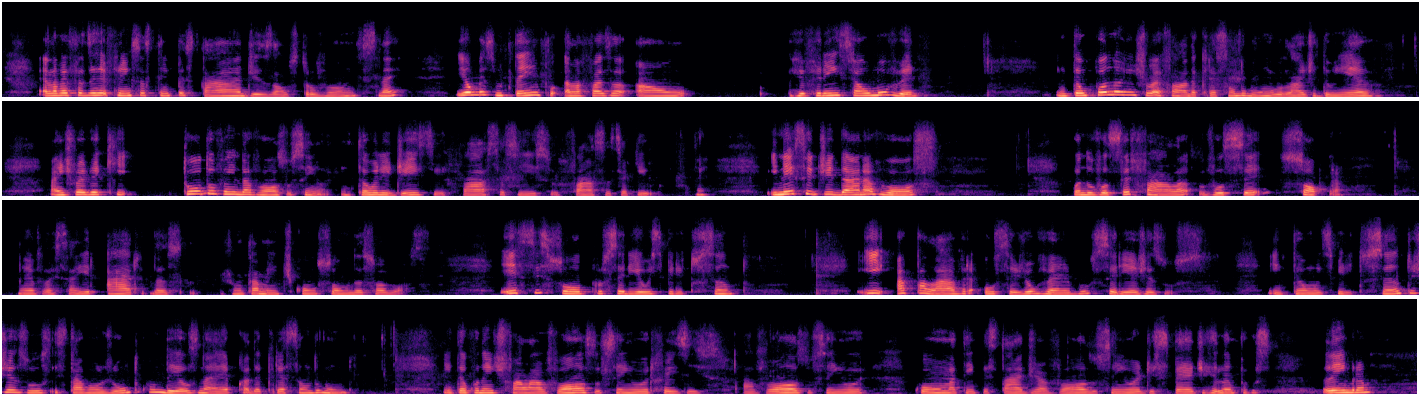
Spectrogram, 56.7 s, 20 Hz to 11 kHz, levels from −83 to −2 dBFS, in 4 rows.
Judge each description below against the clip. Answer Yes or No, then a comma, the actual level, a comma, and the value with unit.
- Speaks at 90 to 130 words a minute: No, average, 140 wpm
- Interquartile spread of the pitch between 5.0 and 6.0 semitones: No, average, 4.2 semitones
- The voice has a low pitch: No, high, 215 Hz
